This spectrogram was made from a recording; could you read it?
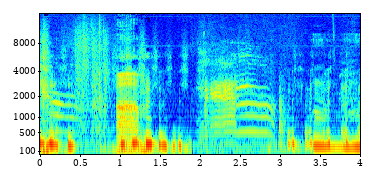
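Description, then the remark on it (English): A female cat meows repeatedly, a series of drawn-out, wavering cries, one long whining meow in the middle, followed by shorter chirpy calls. “Squish that cat!”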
